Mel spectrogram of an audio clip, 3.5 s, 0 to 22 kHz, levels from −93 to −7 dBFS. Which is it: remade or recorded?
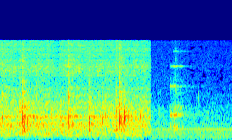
recorded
